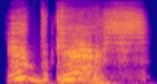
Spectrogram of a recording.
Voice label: Surprised Eximus Corpus Crewman; Warframe; Battle Barks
